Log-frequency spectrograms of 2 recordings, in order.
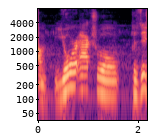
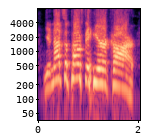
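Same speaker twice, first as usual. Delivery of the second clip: loud, raised-pitch amused scolding; laughing exasperation; 6 semitones higher, 6 dB louder than usual. Real, not acted. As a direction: scold loudly, breaking into laughter at the end. Exasperated at careless pedestrians, laughing.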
